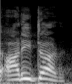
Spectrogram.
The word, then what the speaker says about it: Aritar: लिखा हुआ था ARITAR, ये जगह का नाम है आरिटार, लास्ट में आर होगा तो प्रोनाउंसिएशन नहीं होता इसलिए सो आरिटा बोला जाता है।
